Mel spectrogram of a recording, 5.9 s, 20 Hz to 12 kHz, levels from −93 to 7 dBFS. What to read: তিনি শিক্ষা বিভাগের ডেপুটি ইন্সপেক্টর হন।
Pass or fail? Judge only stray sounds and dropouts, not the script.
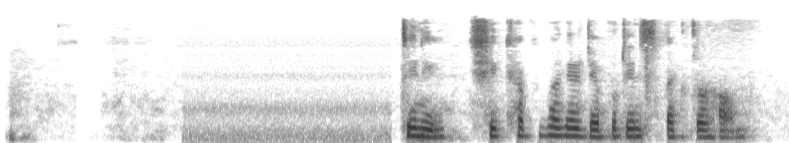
pass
